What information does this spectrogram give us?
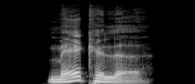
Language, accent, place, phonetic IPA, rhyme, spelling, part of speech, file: German, Germany, Berlin, [ˈmɛːkələ], -ɛːkələ, mäkele, verb, De-mäkele.ogg
- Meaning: inflection of mäkeln: 1. first-person singular present 2. first-person plural subjunctive I 3. third-person singular subjunctive I 4. singular imperative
